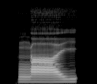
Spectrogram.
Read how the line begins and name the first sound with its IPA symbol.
ŋ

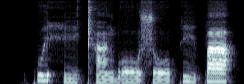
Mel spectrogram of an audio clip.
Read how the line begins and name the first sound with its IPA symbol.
kʷ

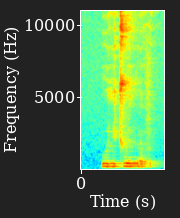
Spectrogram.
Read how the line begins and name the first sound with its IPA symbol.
u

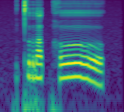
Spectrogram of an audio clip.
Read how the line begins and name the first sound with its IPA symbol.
t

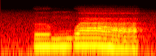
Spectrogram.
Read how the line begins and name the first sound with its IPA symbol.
ə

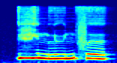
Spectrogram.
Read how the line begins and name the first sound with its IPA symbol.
vʲ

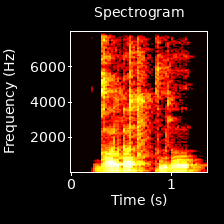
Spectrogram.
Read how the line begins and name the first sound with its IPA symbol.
ɡ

